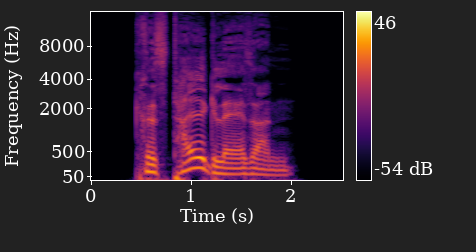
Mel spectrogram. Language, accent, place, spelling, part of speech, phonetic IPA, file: German, Germany, Berlin, Kristallgläsern, noun, [kʁɪsˈtalˌɡlɛːzɐn], De-Kristallgläsern.ogg
- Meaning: dative plural of Kristallglas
